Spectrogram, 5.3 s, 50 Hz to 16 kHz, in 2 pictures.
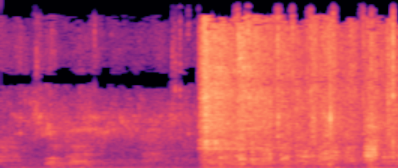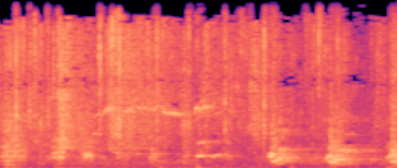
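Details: Dog at a training school and dog hostel in Jodhpur, India, recorded 9/11/22 during behaviour training; after a quiet spoken start, loud harsh barks break in and repeat irregularly, with people's voices over them.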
